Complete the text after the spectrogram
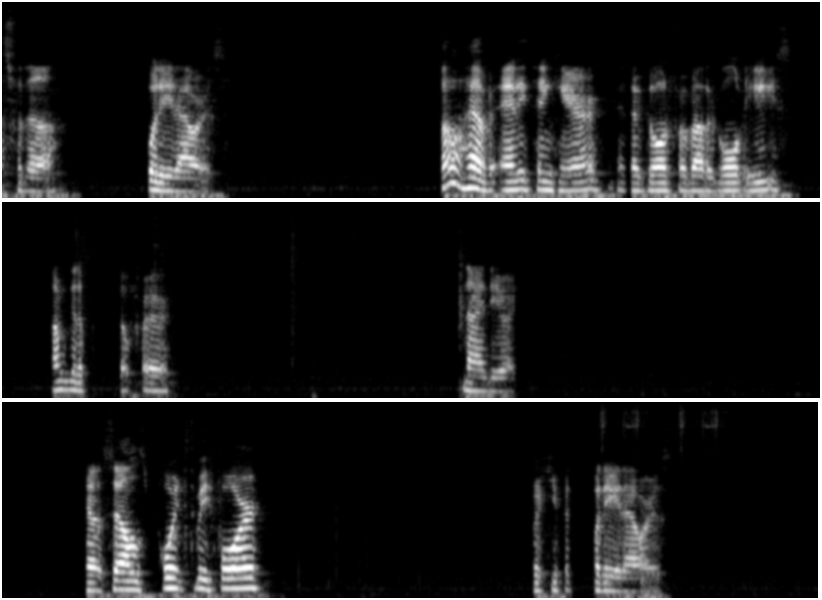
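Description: A young man talks calmly and casually into a close microphone, in short bursts with pauses.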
